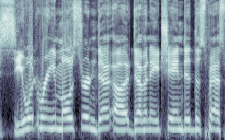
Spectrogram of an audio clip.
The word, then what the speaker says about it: Devon: Devon is it not it's not Devin it's Devon a chain I'm gonna go find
